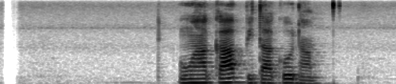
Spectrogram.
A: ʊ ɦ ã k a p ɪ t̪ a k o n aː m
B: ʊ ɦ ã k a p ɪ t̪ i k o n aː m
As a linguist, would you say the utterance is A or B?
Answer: A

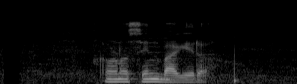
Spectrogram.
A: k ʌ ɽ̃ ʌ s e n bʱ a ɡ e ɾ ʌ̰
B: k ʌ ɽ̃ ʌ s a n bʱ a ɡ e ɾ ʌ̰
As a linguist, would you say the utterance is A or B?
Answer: A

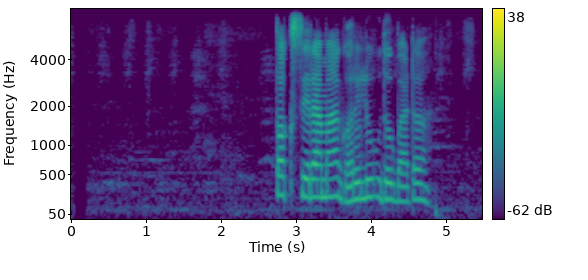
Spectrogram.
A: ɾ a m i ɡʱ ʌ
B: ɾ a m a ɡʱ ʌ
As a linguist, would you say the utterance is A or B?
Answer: B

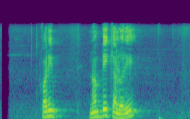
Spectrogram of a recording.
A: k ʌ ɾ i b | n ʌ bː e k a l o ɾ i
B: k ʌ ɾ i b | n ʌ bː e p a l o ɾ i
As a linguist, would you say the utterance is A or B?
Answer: A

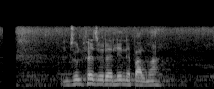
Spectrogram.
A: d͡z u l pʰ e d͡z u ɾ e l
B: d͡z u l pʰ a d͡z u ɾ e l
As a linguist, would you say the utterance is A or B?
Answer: A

